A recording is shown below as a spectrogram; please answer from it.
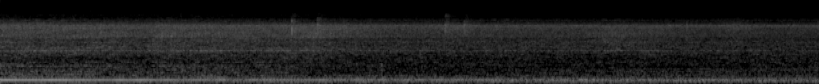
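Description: A steady low mechanical hum over an even background hiss, loudest at the start and easing slightly.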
